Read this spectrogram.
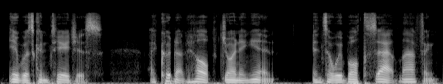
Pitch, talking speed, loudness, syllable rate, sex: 100 Hz, 205 wpm, -18 LUFS, 5.6 syllables/s, male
